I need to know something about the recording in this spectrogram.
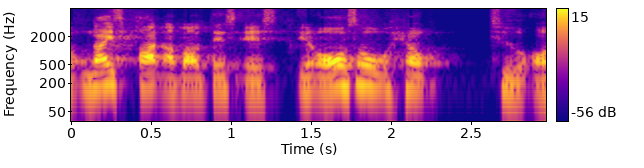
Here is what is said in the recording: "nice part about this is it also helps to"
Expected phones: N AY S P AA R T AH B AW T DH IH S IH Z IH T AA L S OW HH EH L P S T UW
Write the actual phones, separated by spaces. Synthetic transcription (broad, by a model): N AY S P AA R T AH B AW T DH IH S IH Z IH T AA L S OW HH EH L P T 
